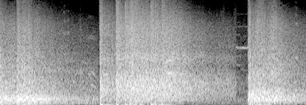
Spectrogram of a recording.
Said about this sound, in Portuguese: Um protesto contra o aumento da passagem dos ônibus municipais terminou em confronto com a polícia em São Paulo, depois que rojões foram lançados em direção à prefeitura.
